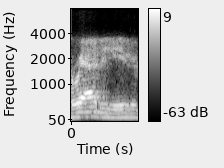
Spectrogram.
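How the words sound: The first syllable sounds like 'rad', Pittsburgh-style.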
